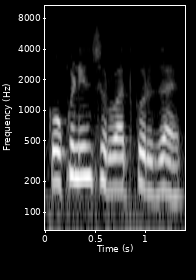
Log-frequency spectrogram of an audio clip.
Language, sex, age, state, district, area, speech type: Goan Konkani, female, 60+, Goa, Bardez, urban, spontaneous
